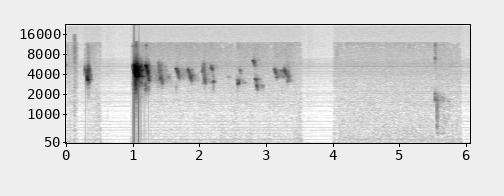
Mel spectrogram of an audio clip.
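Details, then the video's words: Violet-green Swallow dawn song in Colorado, heard in the middle of the night before dawn: thin, high chips and twitters, one louder burst, then a loose series of soft tweets over two seconds, in quiet surroundings. "and that's exactly what it was that that you just heard was The Dawn song of The Violet green swallow"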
